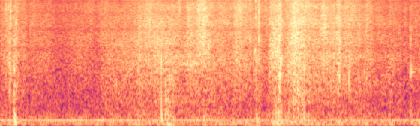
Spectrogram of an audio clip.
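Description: Faint rustling and a few soft taps of bedding and fabric as a small dog is moved about on a bed, over a steady low hum.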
